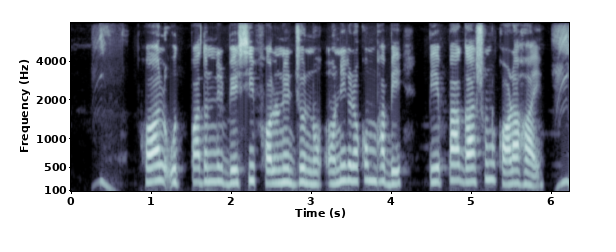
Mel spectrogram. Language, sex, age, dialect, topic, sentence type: Bengali, female, 18-24, Northern/Varendri, agriculture, statement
